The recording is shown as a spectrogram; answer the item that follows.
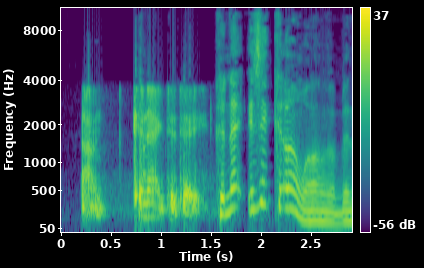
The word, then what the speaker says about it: Schenectady: Is it not Schenectady? It's Schenectady.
